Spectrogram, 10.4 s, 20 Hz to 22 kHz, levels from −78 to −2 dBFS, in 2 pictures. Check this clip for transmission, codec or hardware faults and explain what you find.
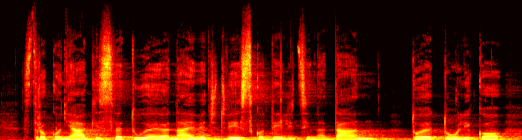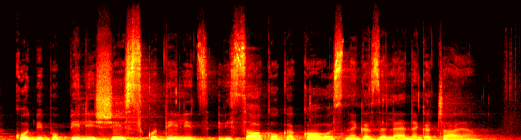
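Nothing to report: no faults found anywhere in the speech.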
